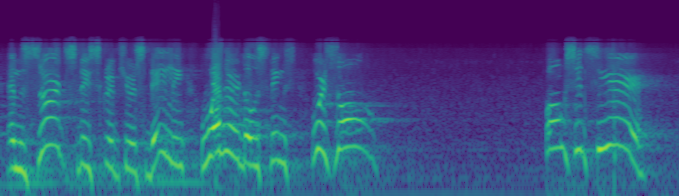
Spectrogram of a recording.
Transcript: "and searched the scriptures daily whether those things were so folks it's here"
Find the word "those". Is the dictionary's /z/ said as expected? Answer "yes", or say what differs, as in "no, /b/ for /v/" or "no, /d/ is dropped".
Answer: no, /s/ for /z/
